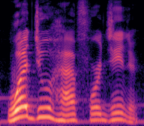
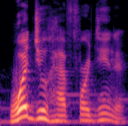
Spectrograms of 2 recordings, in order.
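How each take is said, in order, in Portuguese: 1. As primeiras palavras se misturam e formam um único som. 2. As primeiras palavras se misturam e formam um único som.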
